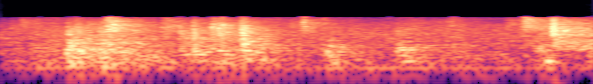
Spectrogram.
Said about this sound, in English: Later, two men run through a warehouse to open a set of doors, letting Duke drive his car inside. The doors are closed after him.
